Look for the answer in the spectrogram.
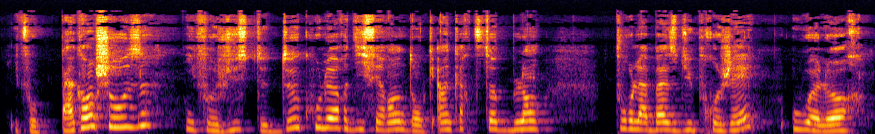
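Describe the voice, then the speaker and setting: A woman from France hosts a relaxed craft tutorial while nursing a head cold. Her voice is mellow and a little husky, and she rambles along with plenty of fillers as she works. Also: mid-range voice. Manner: chatty, rambling, lots of fillers. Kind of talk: casual hands-on craft tutorial.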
